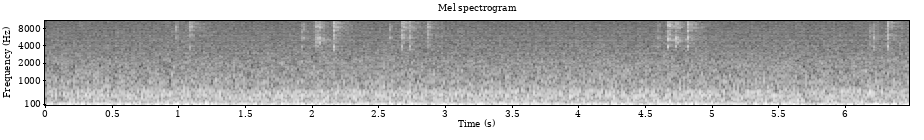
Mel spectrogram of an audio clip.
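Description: Faint computer mouse clicks in near silence: a single click about a second in, then three quick double-clicks, over a low steady hum.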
